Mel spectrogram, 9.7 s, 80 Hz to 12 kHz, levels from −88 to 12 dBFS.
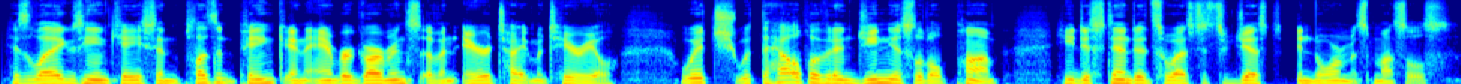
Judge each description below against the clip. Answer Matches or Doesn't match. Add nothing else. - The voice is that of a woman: Doesn't match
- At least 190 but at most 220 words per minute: Matches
